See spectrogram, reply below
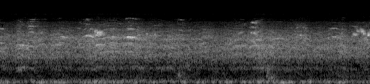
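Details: Alexandrine parakeets, a flock of hundreds invading a farm in the Thailand countryside, giving dense overlapping harsh screeching calls, a continuous high chorus with louder squawks standing out around one second and near the end.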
